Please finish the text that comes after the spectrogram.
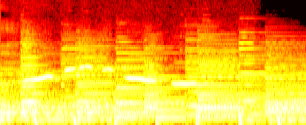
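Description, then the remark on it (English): A clear human whistle plays a short rising and falling melody over steady instrumental accompaniment, bright and fairly prominent for a couple of seconds. “If you get in trouble and you don't know right from wrong, give a little whistle.”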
